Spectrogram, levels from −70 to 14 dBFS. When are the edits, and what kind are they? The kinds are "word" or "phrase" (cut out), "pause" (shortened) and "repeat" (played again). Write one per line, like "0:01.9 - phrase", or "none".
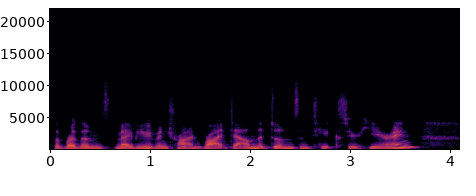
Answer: none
